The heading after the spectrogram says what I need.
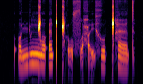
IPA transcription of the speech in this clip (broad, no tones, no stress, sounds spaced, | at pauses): ʔ ɒ nʲ u ŋ͡ǁ ɒ ʔ æ t ǁʰ ṵ sˤ ḛ ħ ḛ x o ǁʰ æ t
